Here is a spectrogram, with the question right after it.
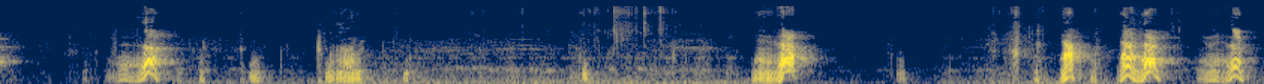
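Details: Puppy barking at a crab: sharp, harmonic barks come in irregular bursts, about five over ten seconds, with quiet gaps between, plus faint background noise.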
